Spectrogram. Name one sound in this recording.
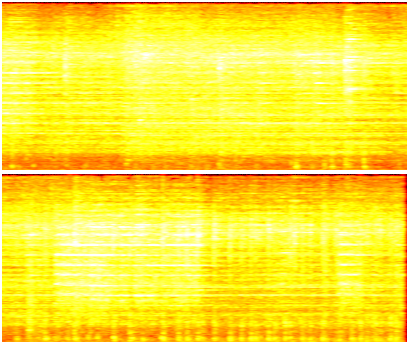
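A freight train rolls by close up with a steady rumble.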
